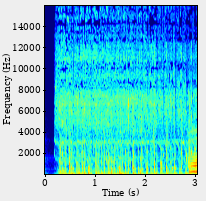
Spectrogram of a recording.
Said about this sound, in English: What's that noise? Sorry. I'm just getting the last sip of my boba tea here.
